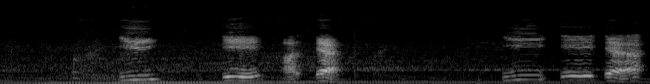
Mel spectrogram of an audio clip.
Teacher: ই, এ এবং এ, এই তিনটে স্বরবর্ণ উচ্চারণ করার সময় জিহ্বা সামনের দিকে প্রসারিত হয়। এই জন্য এই তিনটা স্বরবর্ণকে বলা হয় সম্মুখ স্বরবর্ণ।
